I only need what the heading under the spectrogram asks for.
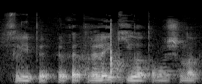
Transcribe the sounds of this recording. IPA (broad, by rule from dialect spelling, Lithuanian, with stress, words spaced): ˈsʲlʲiːpʲɪ ɪr kɐt rʲɛɐˈlʲɛɪ ˈkʲiːlˠɐ tɐ mɐʃʲɪˈnɐ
